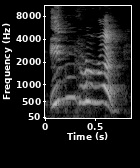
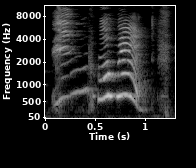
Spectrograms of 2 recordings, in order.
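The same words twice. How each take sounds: First: Incorrect called out high and loud; emphatic verdict. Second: Incorrect stretched out slowly, much higher and louder; drawn-out outraged verdict. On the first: Co-host ranting at the movie's Hot Rod, loud emphatic verdict. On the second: Co-host ranting at the movie's Hot Rod, slow drawn-out loud verdict. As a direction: wail Incorrect like a game-show buzzer. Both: Real, not acted.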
